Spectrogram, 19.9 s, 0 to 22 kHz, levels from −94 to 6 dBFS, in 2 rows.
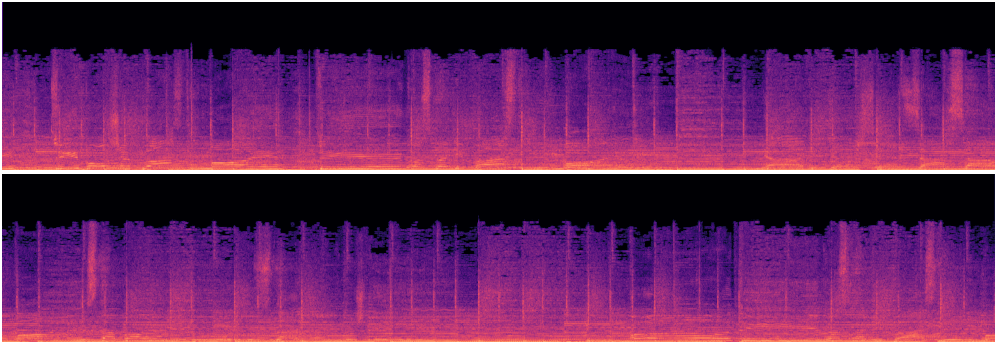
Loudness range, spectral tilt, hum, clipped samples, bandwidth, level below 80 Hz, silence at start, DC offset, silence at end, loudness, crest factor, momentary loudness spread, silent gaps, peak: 0 LU; -5.5 dB/octave; none; under 0.1%; 16 kHz; -24 dBFS; 0 s; under 0.1%; 0 s; -21 LUFS; 16 dB; 2 LU; none; -4 dBFS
